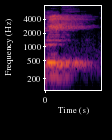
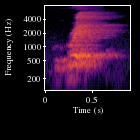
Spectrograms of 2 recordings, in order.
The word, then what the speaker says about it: read: In past, well, in this case, the writing is the same, but the pronunciation is different. In present, we say read. In past, read, like the color.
